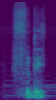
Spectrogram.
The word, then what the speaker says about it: Fritte: Raincoats are transparent, except for the big Fritte slogan on the back. Yo, I pronounced fritte correctly.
